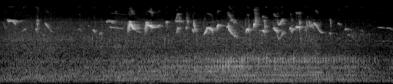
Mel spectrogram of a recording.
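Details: Nestlings being fed close up give a busy run of high, thin chirps that rise in intensity, closely packed and excited.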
